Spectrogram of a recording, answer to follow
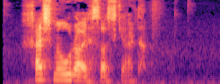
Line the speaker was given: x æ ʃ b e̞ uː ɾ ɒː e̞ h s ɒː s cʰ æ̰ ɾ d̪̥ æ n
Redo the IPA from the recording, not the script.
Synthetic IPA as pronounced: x æ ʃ m e̞ uː ɾ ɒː e̞ h s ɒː s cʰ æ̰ ɾ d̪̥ æ m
